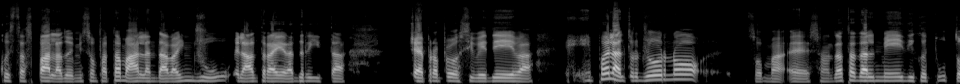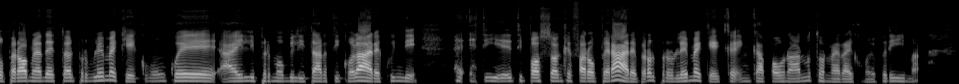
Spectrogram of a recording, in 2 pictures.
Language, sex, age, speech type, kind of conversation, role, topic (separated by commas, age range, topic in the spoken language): Italian, female, 35-39, conversation, advice, user, Come stai gestendo il recupero e l’ansia dopo un piccolo infortunio sportivo?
